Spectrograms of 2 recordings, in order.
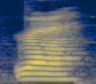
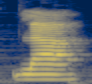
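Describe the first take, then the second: First: The consonant is a strong English-style R. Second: The consonant is a light sound between R and L. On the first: The speaker calls it wrong. "Some people want to pronounce like ra ... That's wrong" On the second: The speaker calls it right. "like in the middle of R and L"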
